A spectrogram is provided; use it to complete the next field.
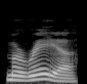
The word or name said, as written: mireya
